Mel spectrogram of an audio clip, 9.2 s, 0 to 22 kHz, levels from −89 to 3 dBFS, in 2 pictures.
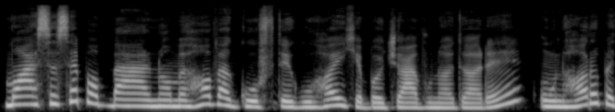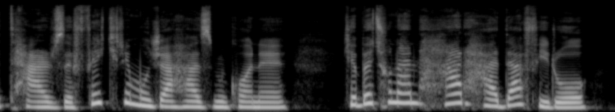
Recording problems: none

